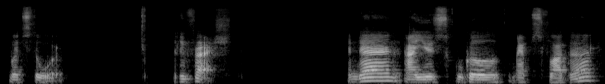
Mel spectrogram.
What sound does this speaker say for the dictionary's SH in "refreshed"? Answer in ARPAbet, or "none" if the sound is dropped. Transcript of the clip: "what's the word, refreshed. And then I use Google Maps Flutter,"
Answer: SH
